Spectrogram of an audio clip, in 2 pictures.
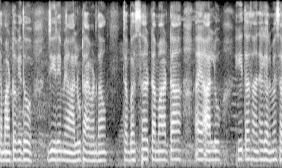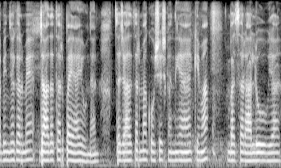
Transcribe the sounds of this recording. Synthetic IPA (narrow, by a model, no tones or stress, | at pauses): ʈɐmaːʈoʋɪd̪ʱo | d͡ʑiːɾemẽaːluʈʰaːiʋɐɽ̃nd̪aːɦũ | t̪ɐbɐsəɾʈɐmaːʈaɛ̃ːaːlu | hiːt̪ɐɐsãːɲd͡ʑeɡʱɐɾmẽsɐbʱɪnɪ̆d͡ʑeɡʱɐɾmẽzaːd̪at̪əɾpɐjaːiɦũːnd̪aɦɪnɪ̆ | t̪ɐzjaːd̪at̪əɾmãkoːʃɪʃkɐ̃nd̪iaːɦijãkimã | bɐsəɾaːlujaː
